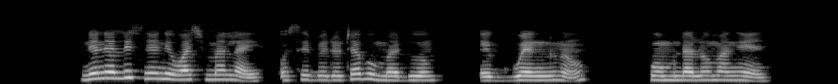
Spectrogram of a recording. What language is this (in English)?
Luo (Kenya and Tanzania)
